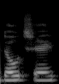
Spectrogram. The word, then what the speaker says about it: Dolce: I'm your host Leanne Dolce, pronounced dolce like sweet softness whispered in French.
